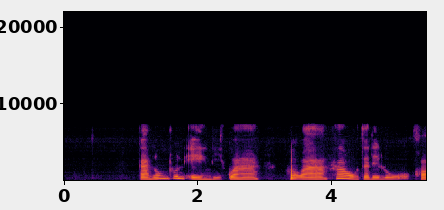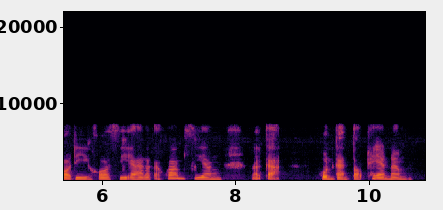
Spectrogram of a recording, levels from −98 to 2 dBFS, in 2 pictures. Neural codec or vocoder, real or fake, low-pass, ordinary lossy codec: vocoder, 22.05 kHz, 80 mel bands, HiFi-GAN; fake; 7.2 kHz; none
